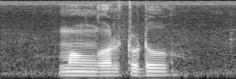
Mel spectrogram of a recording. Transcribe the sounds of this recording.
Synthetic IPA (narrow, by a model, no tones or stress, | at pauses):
mɔŋɡɔlʈuɖu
